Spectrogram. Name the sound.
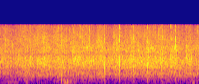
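audience applause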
